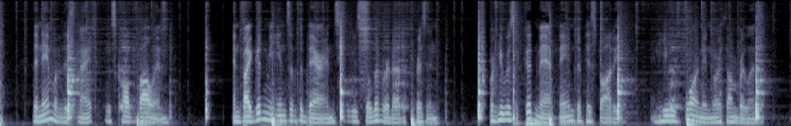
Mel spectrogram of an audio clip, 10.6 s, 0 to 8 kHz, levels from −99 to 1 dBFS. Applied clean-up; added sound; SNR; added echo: neural mask model RNNoise.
